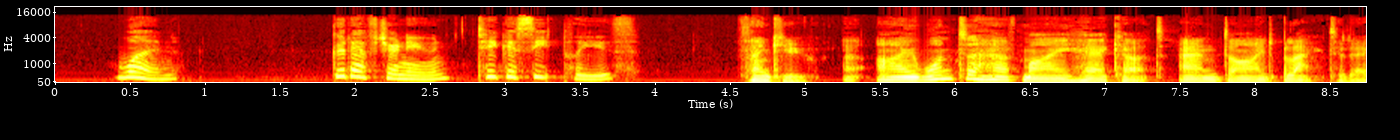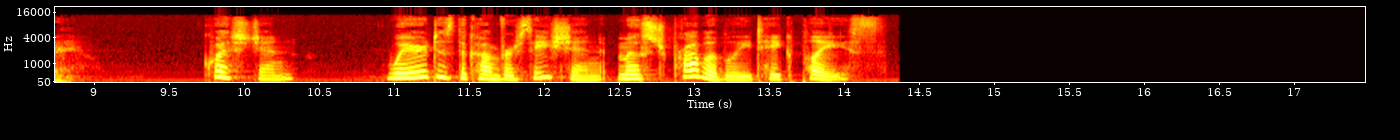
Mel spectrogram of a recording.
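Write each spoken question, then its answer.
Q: Where does the conversation most probably take place?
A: At a hair salon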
